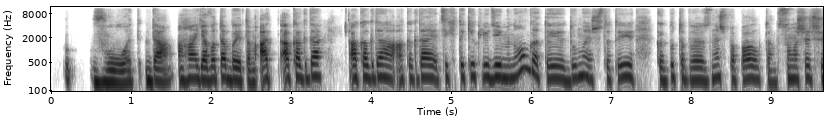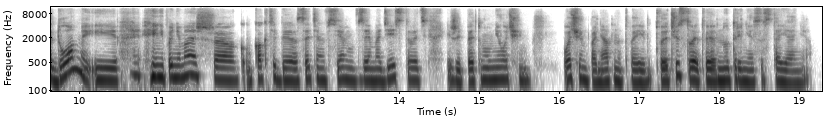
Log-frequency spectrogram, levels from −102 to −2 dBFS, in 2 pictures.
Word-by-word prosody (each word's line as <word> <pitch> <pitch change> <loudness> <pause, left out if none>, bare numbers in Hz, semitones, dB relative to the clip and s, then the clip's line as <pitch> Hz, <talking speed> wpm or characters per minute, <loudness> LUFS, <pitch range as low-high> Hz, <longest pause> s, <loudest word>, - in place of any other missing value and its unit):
П - - -6 0.3
вот. 160 -1 +3
Да. 175 0 +4
Ага, 190 +2 +2
я 190 -1 +6
вот 190 +1 0
об 195 -2 +5
этом. 165 -3 +2
А 195 - +7
а - - +6
когда, 220 +2 +3 0.3
а 205 +1 +6
когда, 210 -1 +2
а 170 - -2
когда 205 +2 +2
этих, 190 +1 -5
таких 215 +1 -2
людей 215 0 +4
много, 255 - +2
ты 195 0 0
думаешь, 200 +3 -1
что 185 - -7
ты 210 +1 0 0.2
как 175 -2 -2
будто 195 0 -3
бы, 180 0 +1
знаешь, 200 +5 -3
попал 185 +1 0
там 160 -3 -7
в - - -12
сумасшедший 195 0 -2
дом 275 - +3
и, 180 -3 0 0.4
и 220 - +5
не 210 -1 +4
понимаешь, 215 +3 0
э, 180 -1 0 0.2
как 185 0 -4
тебе 175 -4 -2
с 170 - -8
этим 180 -1 -4
всем 180 +1 -5
взаимодействовать 175 0 -4 0.2
и - - -8
жить. 160 -3 -4
Поэтому 175 +2 -2
мне 185 +1 -1
очень, 175 -2 -5 0.4
очень 190 -1 -2
понятны 160 +1 -3
твои, 155 -1 -3
твои 180 - -3
чувства 220 -7 0
и - - 0
твое 170 +1 +1
внутреннее 170 -2 -1
состояние. 160 -2 -5
185 Hz, 175 wpm, -23 LUFS, 170-205 Hz, 0.4 s, А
